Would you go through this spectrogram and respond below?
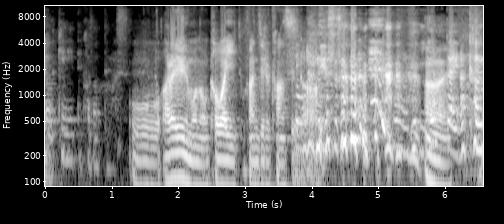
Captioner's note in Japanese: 笑い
